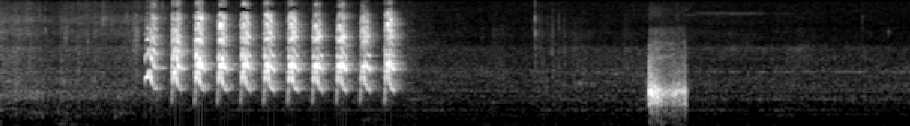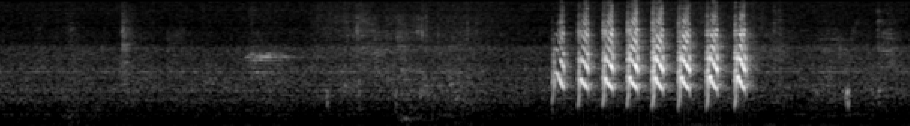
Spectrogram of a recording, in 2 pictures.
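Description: A parrot squawks in rapid, repeated harsh calls, up close.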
